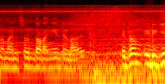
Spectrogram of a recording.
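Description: A man speaking to camera in Malayalam, with a low rumble coming in about a second in.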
